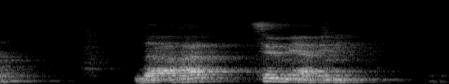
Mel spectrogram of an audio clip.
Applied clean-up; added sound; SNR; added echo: none; none; none; reverberation time 1.1 s.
